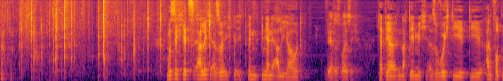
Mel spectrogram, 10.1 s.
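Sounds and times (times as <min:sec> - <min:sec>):
speech: 0:00.0 - 0:00.2, 0:03.3 - 0:10.0
question card pulled from a paper envelope: 0:00.0 - 0:05.2.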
